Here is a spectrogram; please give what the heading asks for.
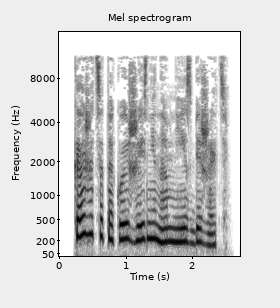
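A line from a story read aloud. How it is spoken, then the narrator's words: Sad reply. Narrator (Russian): печально ответила сестра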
